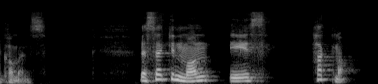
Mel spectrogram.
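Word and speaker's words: Chokhmah: The second one is Hakma. Looks like Chakma, but they pronounce it Hakma.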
